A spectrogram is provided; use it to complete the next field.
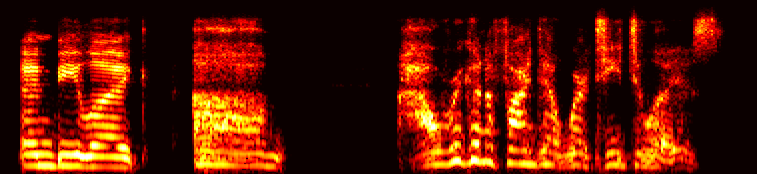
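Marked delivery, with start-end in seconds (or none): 1.2-4.4 loud stage whisper. A player in a role-play asks the group something, in a stage whisper. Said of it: "I'm gonna like whisper, but like the stage whisper".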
